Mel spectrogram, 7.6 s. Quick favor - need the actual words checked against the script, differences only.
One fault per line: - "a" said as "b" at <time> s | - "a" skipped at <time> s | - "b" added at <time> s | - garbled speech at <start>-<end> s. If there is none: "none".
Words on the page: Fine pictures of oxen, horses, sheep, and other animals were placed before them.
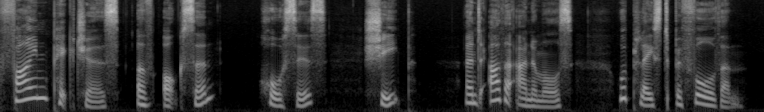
none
